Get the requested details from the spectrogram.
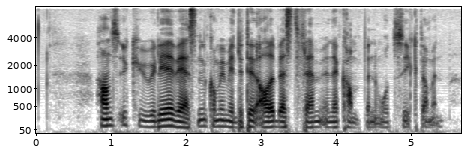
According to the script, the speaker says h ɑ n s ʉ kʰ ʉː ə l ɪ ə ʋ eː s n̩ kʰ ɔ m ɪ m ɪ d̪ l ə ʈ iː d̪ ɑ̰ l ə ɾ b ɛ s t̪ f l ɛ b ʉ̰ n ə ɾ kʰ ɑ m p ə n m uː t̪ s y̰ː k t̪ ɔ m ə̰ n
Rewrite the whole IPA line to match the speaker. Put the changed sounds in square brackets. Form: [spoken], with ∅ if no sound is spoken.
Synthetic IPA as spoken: h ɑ n s ʉ kʰ ʉː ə l ɪ ə ʋ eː s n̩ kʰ ɔ m ɪ m ɪ d̪ l ə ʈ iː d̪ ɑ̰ l ə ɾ b ɛ s t̪ f [ɾ] ɛ [m] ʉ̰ n ə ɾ kʰ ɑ m p ə n m uː t̪ s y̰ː k [d̪] ɔ m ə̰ n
